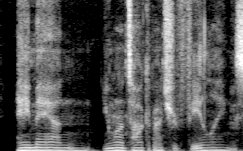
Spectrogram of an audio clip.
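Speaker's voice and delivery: sugary-sweet, really nice voice. Imitating a crisis negotiator talking to a suspect: imitating someone talking really nice. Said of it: "to talk really nice to him".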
